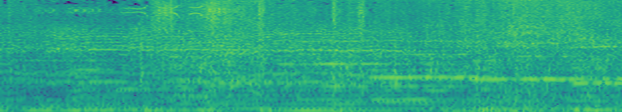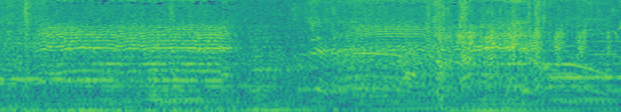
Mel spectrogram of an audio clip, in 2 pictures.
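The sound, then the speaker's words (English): Sheep bleat in wavering, nasal cries, several overlapping calls rising and falling over a steady, dense musical background that stays loud throughout. “End it, sheep.”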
